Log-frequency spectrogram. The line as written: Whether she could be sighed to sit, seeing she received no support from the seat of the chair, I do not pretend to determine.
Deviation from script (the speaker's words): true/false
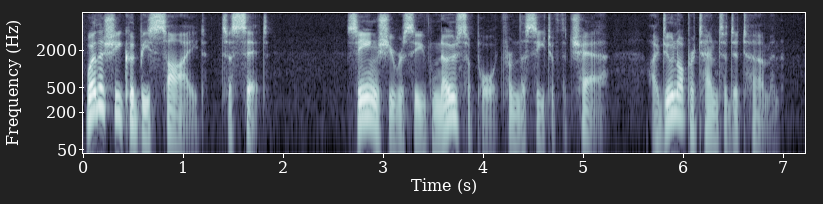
false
